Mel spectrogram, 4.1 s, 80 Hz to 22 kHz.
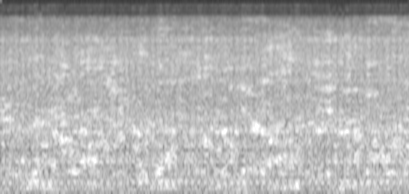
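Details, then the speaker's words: Yanmar 15 kW diesel generator set with just under 800 hours, just fired up and to be run about half an hour to reach temperature: a steady, even diesel drone with a fine regular beat, no knocks or misses. Running smoothly and healthy. "Okay, so we got it fired up. I'm going to let it run for about a half hour. uh get it up to temperature, make sure it's doing what it's supposed to be doing, running where it's supposed to be running."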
